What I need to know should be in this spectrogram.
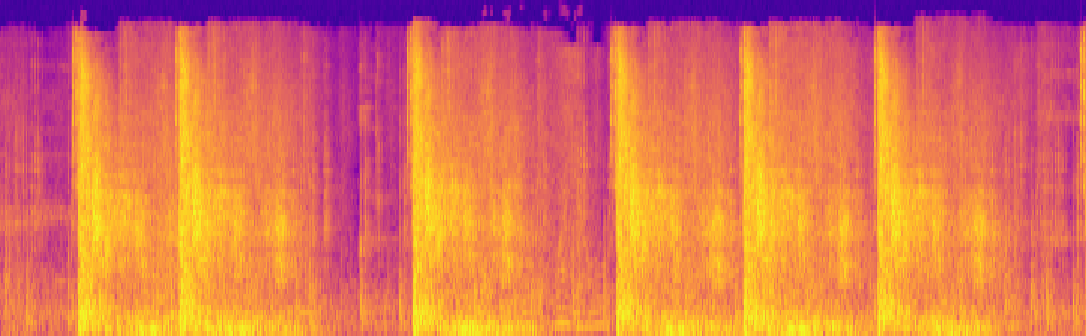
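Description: A weapon swings and strikes with heavy, sudden impacts.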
